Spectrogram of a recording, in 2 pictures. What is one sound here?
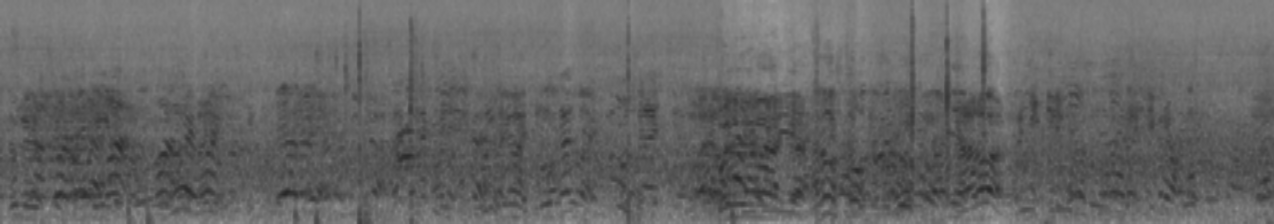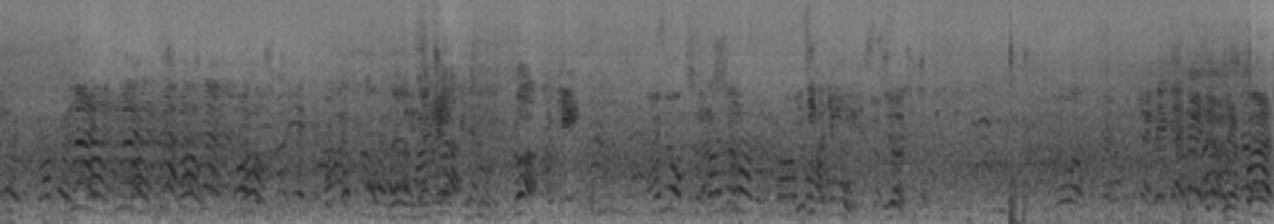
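Men shout and call out to each other across an open outdoor pitch.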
